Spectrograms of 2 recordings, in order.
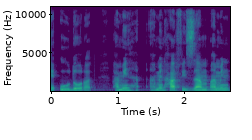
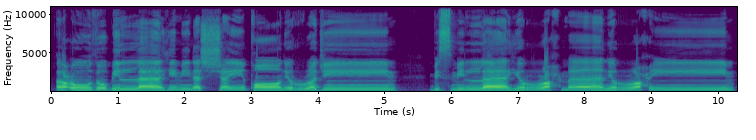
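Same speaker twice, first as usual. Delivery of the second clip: slow, drawn-out chanted recitation, higher and louder; Quran recitation; 5 semitones higher, 4 dB louder, much slower than usual. Shown as a demonstration. Teacher chanting verses for students, slow melodic recitation.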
